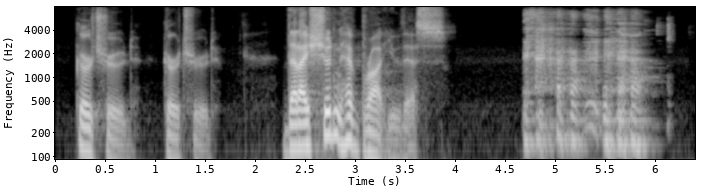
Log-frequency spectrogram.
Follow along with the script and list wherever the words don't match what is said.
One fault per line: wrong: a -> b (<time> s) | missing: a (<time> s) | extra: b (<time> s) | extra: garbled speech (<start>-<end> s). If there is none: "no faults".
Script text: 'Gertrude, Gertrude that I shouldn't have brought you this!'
no faults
